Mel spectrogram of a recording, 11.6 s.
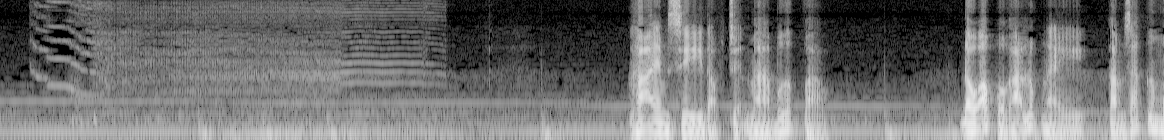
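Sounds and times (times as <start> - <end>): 
door creaking open: 0.3 - 4.5
speech: 6.4 - 8.4, 9.6 - 11.6.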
